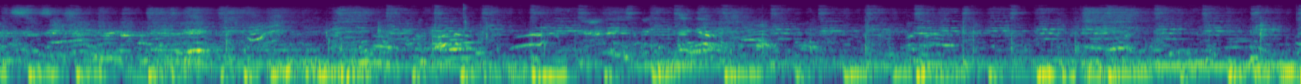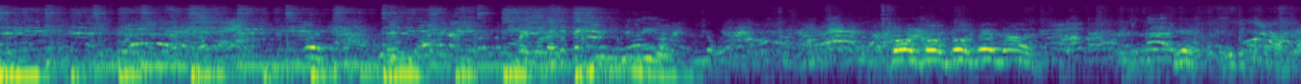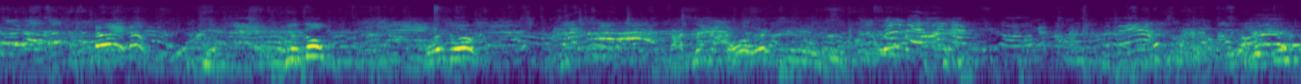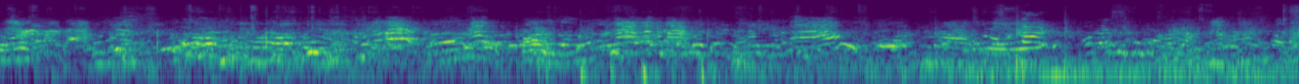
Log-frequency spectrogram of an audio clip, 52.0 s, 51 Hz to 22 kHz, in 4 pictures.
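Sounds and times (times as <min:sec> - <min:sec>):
children talking and calling out: 0:00.0 - 0:52.0.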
